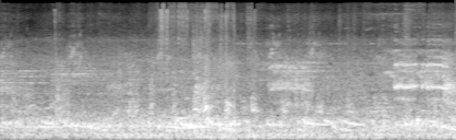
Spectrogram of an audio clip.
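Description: Pigeons coo steadily in a loft full of birds, overlapping throaty calls over a constant busy background with occasional higher chirps and faint voices.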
